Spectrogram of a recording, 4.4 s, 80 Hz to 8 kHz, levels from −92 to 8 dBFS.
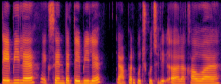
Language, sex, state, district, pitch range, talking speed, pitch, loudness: Hindi, female, Haryana, Rohtak, 205-230 Hz, 205 wpm, 215 Hz, -16 LUFS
